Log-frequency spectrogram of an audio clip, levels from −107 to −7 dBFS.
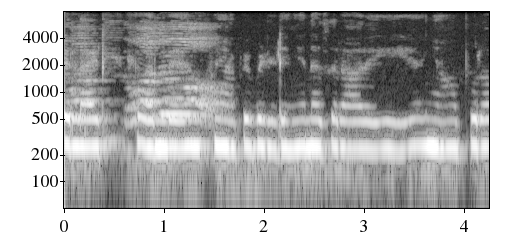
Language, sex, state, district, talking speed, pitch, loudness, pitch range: Hindi, female, Odisha, Malkangiri, 125 wpm, 245 Hz, -15 LUFS, 240-255 Hz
